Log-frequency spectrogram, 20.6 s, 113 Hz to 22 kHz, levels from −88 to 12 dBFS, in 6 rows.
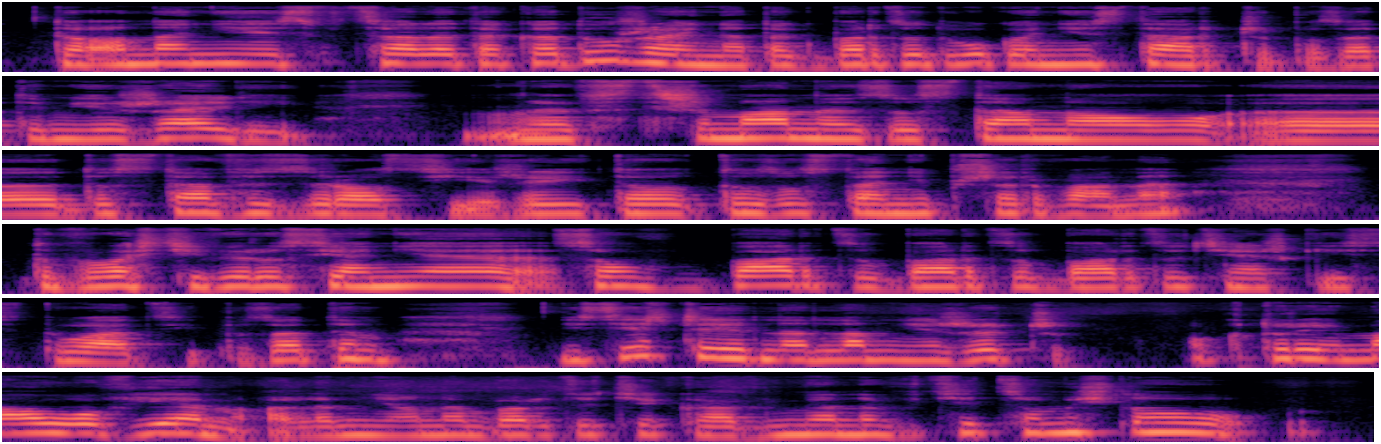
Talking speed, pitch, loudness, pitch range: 165 wpm, 205 Hz, -21 LUFS, 190-220 Hz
